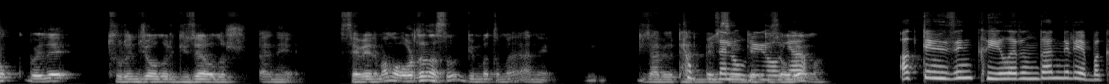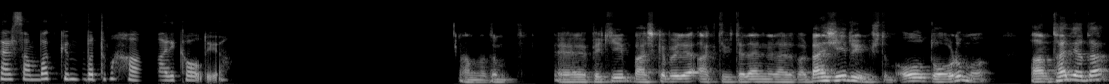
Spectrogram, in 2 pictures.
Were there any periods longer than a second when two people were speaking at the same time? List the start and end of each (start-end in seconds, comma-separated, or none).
6.8-8.1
